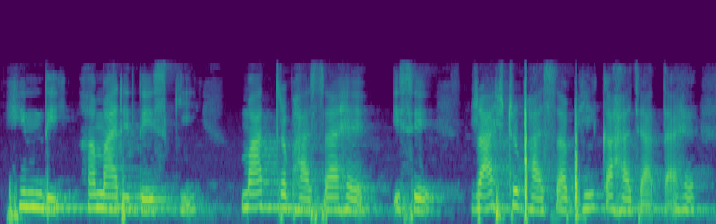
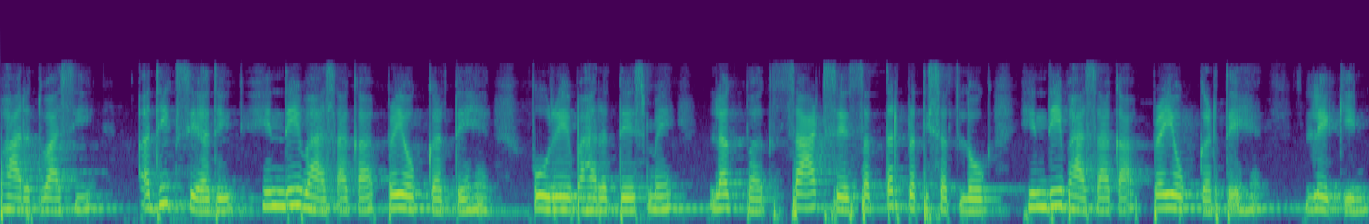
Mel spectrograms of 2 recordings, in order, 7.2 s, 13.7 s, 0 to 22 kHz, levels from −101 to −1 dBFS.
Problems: constant background noise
